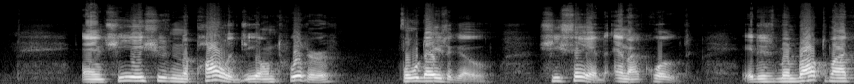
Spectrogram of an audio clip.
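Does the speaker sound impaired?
Yes: cerebral palsy, spastic diplegia.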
